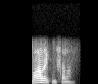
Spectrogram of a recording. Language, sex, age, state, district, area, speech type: Kashmiri, female, 30-45, Jammu and Kashmir, Budgam, rural, conversation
